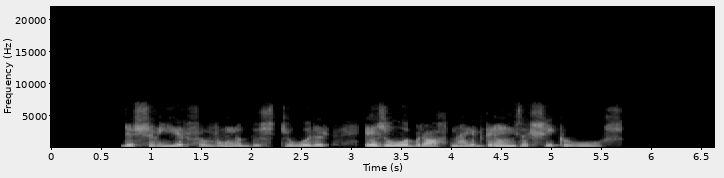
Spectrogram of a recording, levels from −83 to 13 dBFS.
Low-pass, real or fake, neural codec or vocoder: 7.2 kHz; fake; codec, 16 kHz, 2 kbps, FreqCodec, larger model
